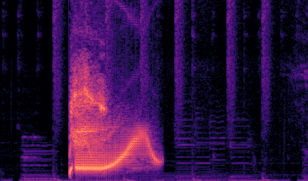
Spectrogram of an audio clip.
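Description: A comic sound effect: a single loud tone that glides sharply upward in pitch for under a second, starting about half a second in, over light background music with a low beat.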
